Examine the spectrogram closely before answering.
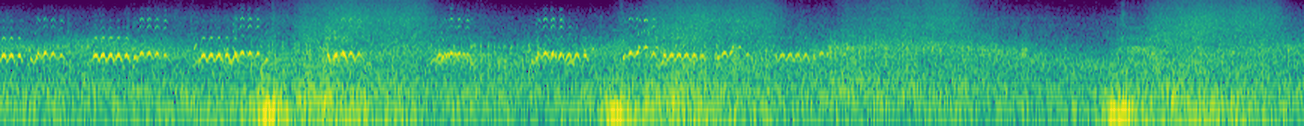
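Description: A bird calling in short groups of quick, arched chirps, over a steady wash of water and wind noise with a few low thumps. The calls stop a little past halfway.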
